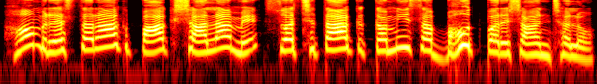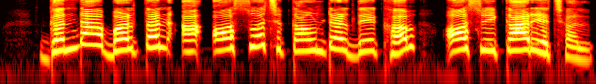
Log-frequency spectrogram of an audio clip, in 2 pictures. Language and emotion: Maithili, angry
